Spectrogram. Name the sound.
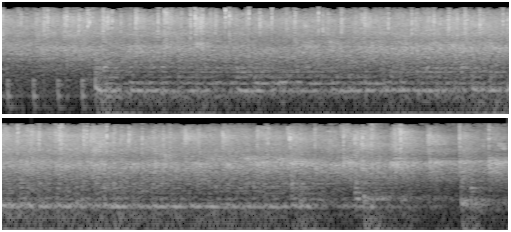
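audience applause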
